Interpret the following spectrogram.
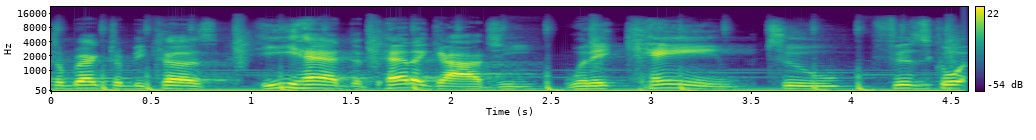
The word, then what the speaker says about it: pedagogy: was searching for graduate programs it's called pedagogy p e d a g o g y pedagogy and that means basically the whole curriculum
